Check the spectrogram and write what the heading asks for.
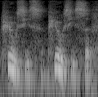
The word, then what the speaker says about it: physis: Noi convenzionalmente, ma arbitrariamente, pronunciamo la lettera P, la lettera Φ, che è un P aspirato, la pronunciamo come F, ma in realtà è scorretto. Fusis, allora la fusis in greco natura si dice fusis.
